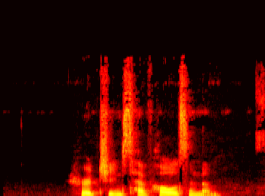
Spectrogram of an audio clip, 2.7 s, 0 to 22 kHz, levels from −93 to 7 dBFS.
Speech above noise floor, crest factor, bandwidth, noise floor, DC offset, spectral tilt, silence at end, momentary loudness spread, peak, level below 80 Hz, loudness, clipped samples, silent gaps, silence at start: 54 dB; 20 dB; 16 kHz; -73 dBFS; under 0.1%; -4.5 dB/octave; 0.45 s; 11 LU; -2 dBFS; -64 dBFS; -20 LUFS; under 0.1%; none; 0.7 s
